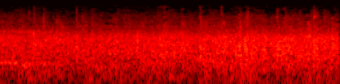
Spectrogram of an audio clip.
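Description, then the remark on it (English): An audience applauds in a steady, dense wash of clapping that holds at an even, fairly loud level throughout, with no single voice standing out above the crowd noise, cheering on people coming down to the front. “And as you come, this body is going to cheer you on.”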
